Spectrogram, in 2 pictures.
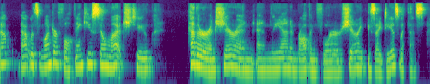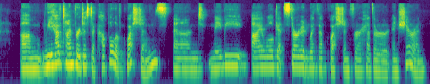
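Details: Adult woman speaking; typical speech.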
